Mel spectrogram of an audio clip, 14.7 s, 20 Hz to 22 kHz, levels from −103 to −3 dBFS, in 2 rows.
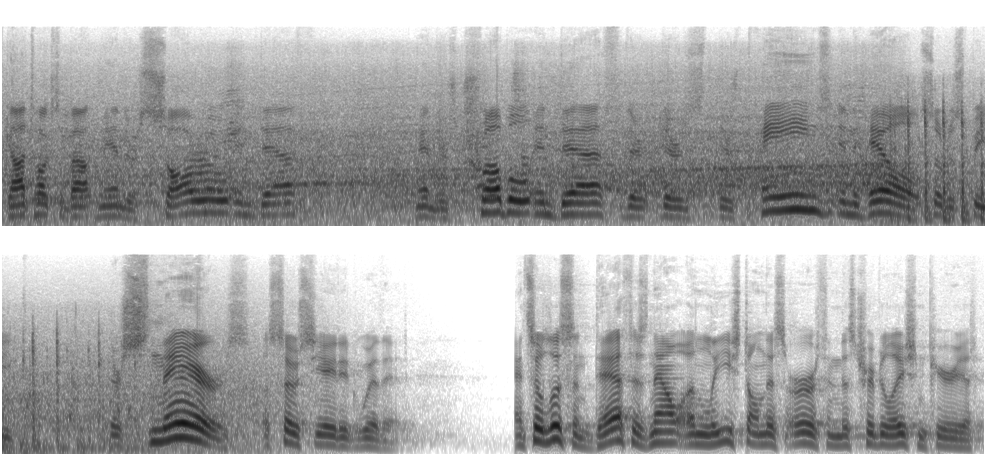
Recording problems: train or aircraft noise; loud; until 9.5 s; 7 dB below the speech

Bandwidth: 14.5 kHz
